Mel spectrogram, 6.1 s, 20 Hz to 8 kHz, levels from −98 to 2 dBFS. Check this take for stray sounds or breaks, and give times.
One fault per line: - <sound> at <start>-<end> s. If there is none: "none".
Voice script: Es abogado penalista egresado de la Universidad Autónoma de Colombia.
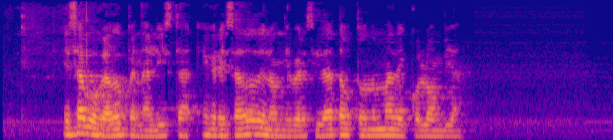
none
